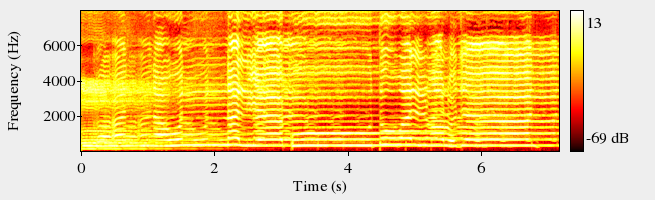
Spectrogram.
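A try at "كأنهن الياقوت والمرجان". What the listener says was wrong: याक़ूत ज़्यादा लंबा नहीं करना, ज़्यादा लंबा ख़राब हो जाएगा। कअन्नहुन्नल याक़ूत वल मरजान, रा पुर करेंगे, मोटा करेंगे।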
